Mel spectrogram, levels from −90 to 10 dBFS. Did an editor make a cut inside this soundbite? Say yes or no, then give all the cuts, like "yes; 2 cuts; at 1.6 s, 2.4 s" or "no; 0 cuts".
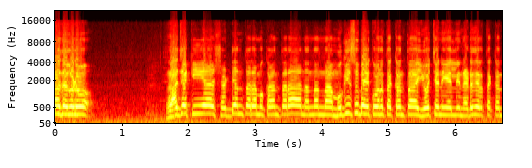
no; 0 cuts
